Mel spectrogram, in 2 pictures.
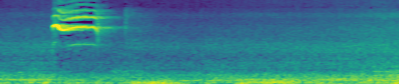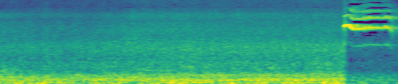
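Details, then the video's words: Brown-eared bulbul calling for a companion from a window feeder: two short, harsh screeches about seven seconds apart, separated by steady low rumbling noise. "직박구리 친구찾는 삐이이익 울음소리"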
